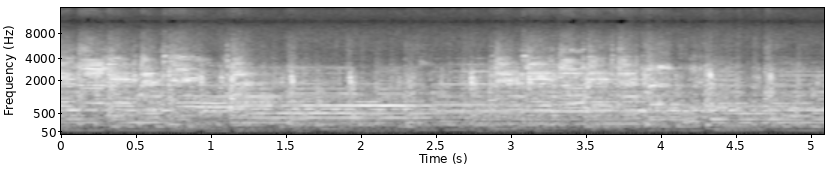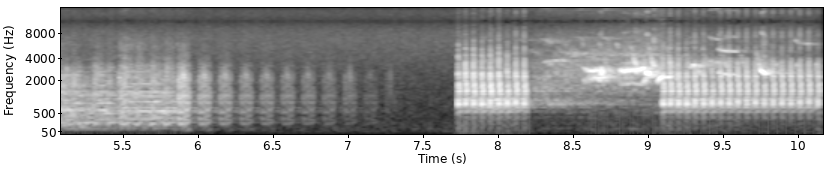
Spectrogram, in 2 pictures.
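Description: A pileated woodpecker, body about 17 inches long, drums on a giant sequoia in an uncut forest while looking for food, a rapid rattling burst that fades away, with busy birdsong and chirping around it before and after.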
